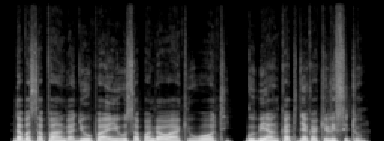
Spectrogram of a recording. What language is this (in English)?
Matengo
